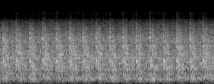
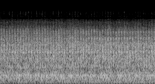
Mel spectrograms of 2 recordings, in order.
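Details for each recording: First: 1996 Dodge 2500 with 12-valve Cummins, sat 15 years, cranked with fuel on and throttle worked: even starter cranking near four beats a second for five seconds, never catching; air leak at the lift pump starves it of fuel. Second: 1996 Dodge 2500 with 12-valve Cummins diesel, parked 15 years in a salvage yard, first start after bleeding the cracked injection lines: steady, even diesel clatter at idle with no misses, knocks or surging; normal, healthy diesel idle.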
